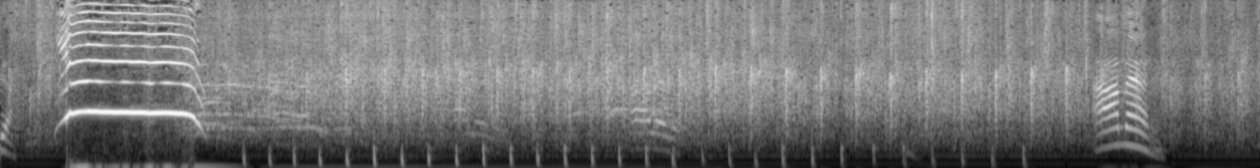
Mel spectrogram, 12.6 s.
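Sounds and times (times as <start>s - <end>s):
speech: 0.0s - 0.3s, 11.1s - 11.7s
audience applause with rhythmic clapping: 0.3s - 12.5s
whoop: 0.6s - 3.7s
cheering voices: 0.6s - 8.5s.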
